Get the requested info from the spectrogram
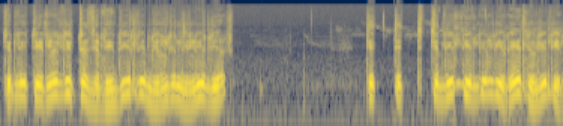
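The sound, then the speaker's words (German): A person whistles or hums a rapid, warbling imitation of a dunnock's song, two fluttering melodic phrases separated by a brief pause, fairly loud. “Es ist so leicht fisselig, melodisch, schnell. Ungefähr so.”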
